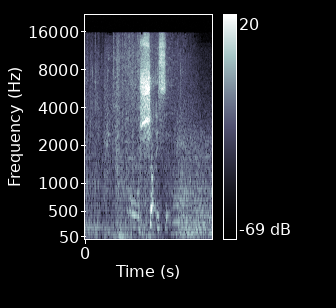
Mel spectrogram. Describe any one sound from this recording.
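A motorcycle crashes with a loud thud.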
